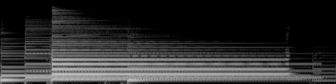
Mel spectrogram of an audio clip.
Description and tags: Samples of a (de)tuned guitar project.
chord, oneshot, guitar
